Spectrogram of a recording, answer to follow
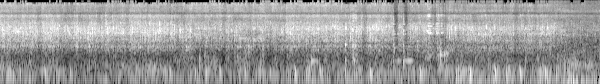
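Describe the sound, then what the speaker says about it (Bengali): Food frying in a pan until it turns reddish, a steady close sizzle with stirring scrapes running the whole time, easing off slightly near the end. "করে লাল লাল করে একটু ভেজে নেব"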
